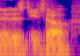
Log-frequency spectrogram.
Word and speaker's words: DitO: dto dto okay so got the got the pronunciation it is dto um but yeah just as a claimer I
